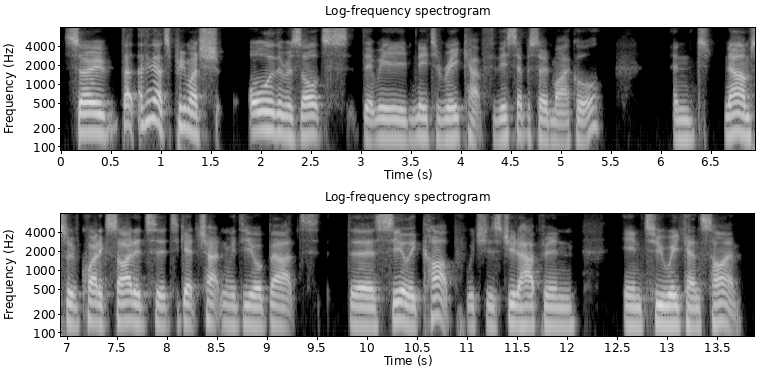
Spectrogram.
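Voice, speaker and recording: A man's voice: mid-range voice, moderate pace, clear, resonant tone, dry recording. Man, Northern Irish accent, casual podcast chat, clean resonant voice, dry close sound. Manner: relaxed, chatty, with frequent fillers and small laughs. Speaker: podcast co-host.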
